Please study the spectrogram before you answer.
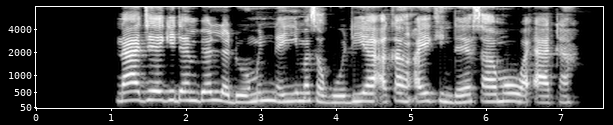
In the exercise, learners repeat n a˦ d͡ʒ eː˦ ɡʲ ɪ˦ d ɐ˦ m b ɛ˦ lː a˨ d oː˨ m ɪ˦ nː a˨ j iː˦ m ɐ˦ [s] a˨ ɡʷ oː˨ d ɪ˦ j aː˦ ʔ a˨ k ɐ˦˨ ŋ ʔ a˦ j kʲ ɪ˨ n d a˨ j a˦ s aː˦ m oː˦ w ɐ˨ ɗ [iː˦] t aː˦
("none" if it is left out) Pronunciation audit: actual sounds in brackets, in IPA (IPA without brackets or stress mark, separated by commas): s, aː˦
